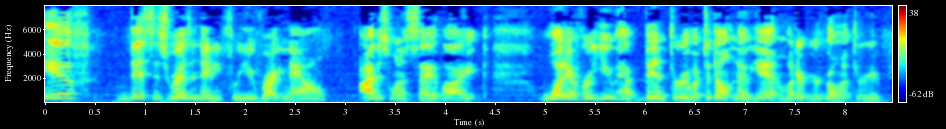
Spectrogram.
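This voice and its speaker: The pitch varies in an ordinary way. Audible room echo is present. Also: woman, fairly low pitch for a woman, moderate pace. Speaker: tarot reader. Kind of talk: tarot reading. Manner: casual, meandering.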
